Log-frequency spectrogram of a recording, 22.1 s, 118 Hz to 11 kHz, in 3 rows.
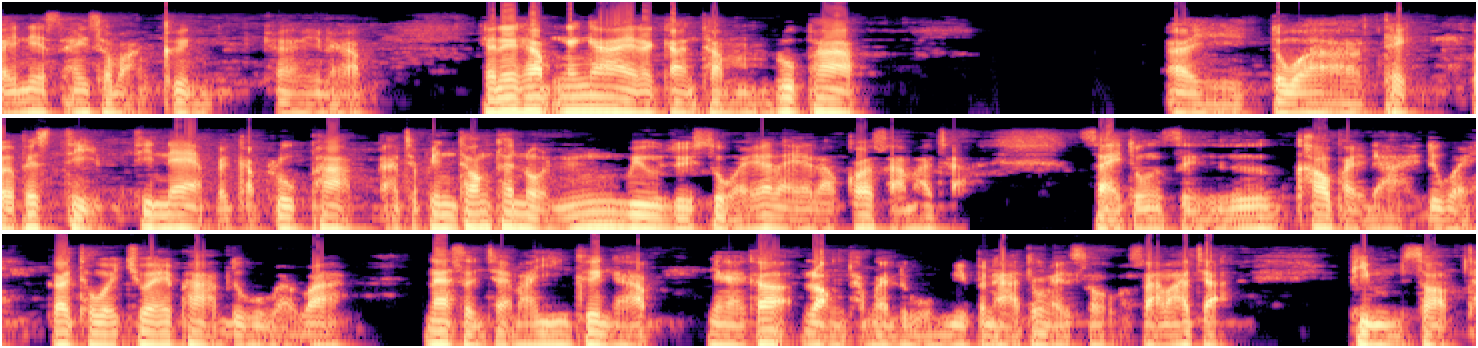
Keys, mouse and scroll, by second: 21.7 click.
